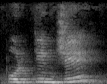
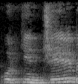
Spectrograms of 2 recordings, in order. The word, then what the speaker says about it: Purkinje: Now I am pronouncing it as Purkinje because general pronunciation वही है, otherwise the true pronunciation is Purkinje fibers. But जैसे आपको comfortable लगे आप कर सकते हैं, because what is our main aim? To gather knowledge. Pronunciation differ करते from country to country, does not matter.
